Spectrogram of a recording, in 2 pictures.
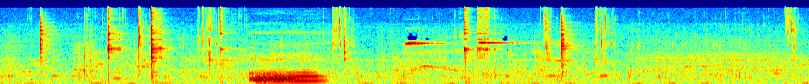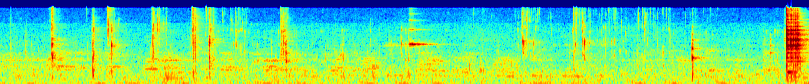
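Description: A person chewing a mouthful of pasta close to the microphone, with many small wet clicks and smacks of the mouth and a brief hum about two and a half seconds in. Near the end comes a sharp, loud clatter of a fork against the plate.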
